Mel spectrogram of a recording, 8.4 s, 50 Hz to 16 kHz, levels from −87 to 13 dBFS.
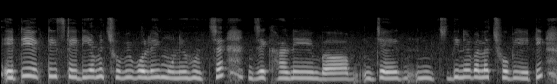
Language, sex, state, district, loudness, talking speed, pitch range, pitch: Bengali, female, West Bengal, Malda, -23 LUFS, 120 wpm, 240-280 Hz, 260 Hz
